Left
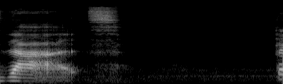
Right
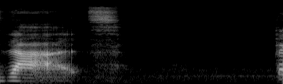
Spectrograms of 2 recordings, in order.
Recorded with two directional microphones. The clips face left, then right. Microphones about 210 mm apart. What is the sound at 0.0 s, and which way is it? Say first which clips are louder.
Speech: even; 30° left (ahead or behind).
